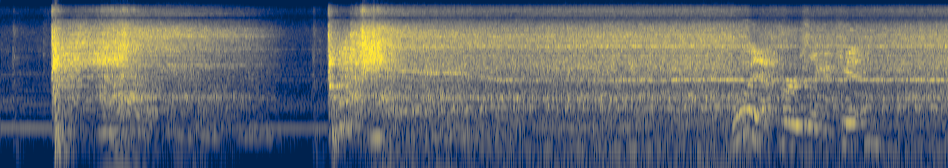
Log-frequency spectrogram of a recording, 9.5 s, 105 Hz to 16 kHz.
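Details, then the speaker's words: 1966 Cadillac Sedan Deville V8, 28k miles, first start after sitting 10+ years: starts and idles smoothly with a faint chirping squeak over it; owner suspects the fuel pump, source unclear. "you hear that little squeaking sound that i'm talking about sounds goofier than hell it's either that or that's the uh might be the fuel pump making that sound"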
